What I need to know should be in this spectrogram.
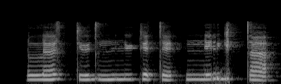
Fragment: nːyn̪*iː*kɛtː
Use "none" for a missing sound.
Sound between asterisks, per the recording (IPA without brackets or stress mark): yː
